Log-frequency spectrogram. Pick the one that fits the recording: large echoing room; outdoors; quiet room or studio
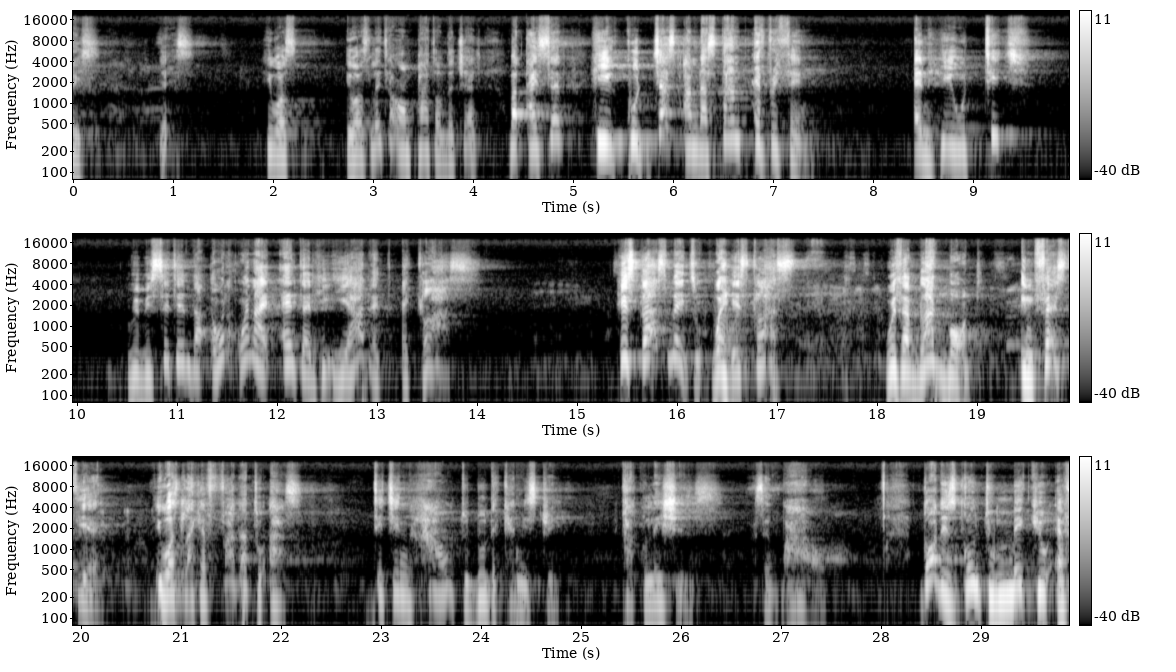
large echoing room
